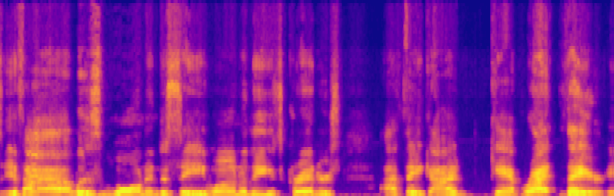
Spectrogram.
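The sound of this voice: A put-on character voice shouts in a squeaky, high pitch. The pace is fairly slow.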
